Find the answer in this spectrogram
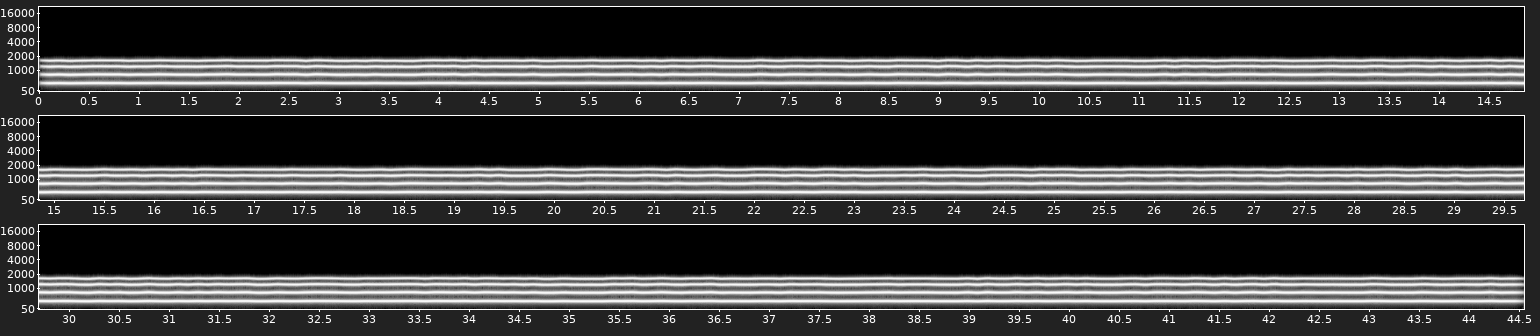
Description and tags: This is an (electronic) atmosphere processed in SuperCollider
processed, supercollider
